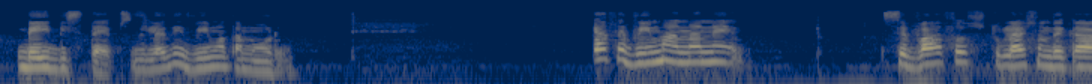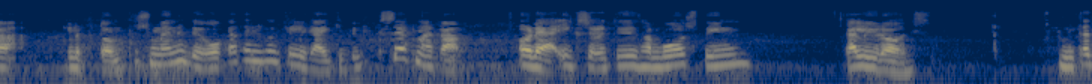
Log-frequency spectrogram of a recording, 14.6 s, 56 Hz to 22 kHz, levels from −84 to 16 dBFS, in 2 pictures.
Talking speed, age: 130 wpm, 20-39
